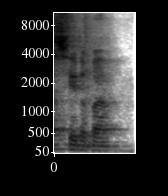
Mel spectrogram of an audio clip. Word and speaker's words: sílaba: Na palavra sílaba. Sílaba, nós temos essa divisão e nós temos aqui a sílaba A. Sílaba mais forte, justamente. E como ela está localizada na antepenúltima posição, nós temos aqui a última posição, nós temos a penúltima, nós temos a antepenúltima posição.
